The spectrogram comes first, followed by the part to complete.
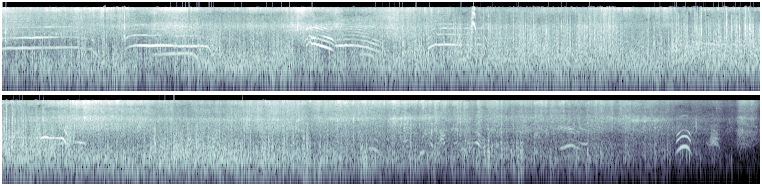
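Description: Snow tubes sliding fast down a snow slope: a loud, steady rush of the tubes running over the snow, mixed with wind on the microphone, with riders' squeals and shouts over it. The rush dies away over the last few seconds as the tubes slow to a stop.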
